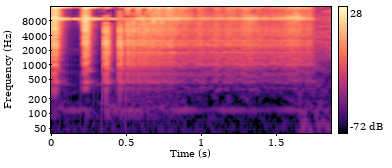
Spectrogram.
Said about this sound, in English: And to start it off, as usual, we have the traditional Sound Opinions coin toss. Heads or tails? What do you call it?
